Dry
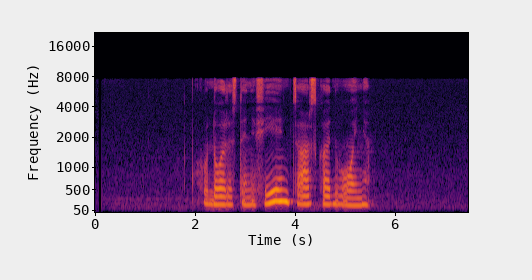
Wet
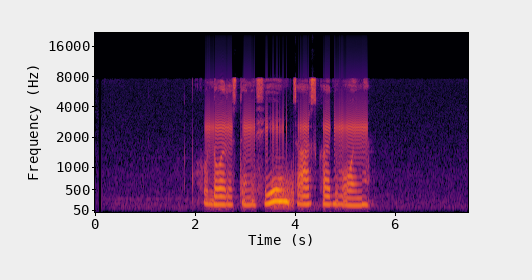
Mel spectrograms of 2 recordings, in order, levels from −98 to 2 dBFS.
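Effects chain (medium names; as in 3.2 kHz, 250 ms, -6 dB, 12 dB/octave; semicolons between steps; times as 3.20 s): rattle on loud lows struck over -34 dBFS, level -24 dBFS; Chebyshev shaper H 2 -43 dB, 3 -36 dB, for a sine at -13 dBFS; 3.49–3.96 s: band noise 120–610 Hz -36 dBFS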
